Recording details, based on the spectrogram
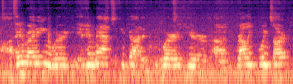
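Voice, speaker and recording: An older man from Vermont addresses a meeting in a fairly high, swooping voice. He rambles in a folksy, halting way. He is picked up from a distance in an echoey room. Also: sing-song, creaky, highs cut off. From Vermont, United States. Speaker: school board member leading the meeting. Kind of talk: informal public meeting remarks. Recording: echoey room, distant mic, noisy background.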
